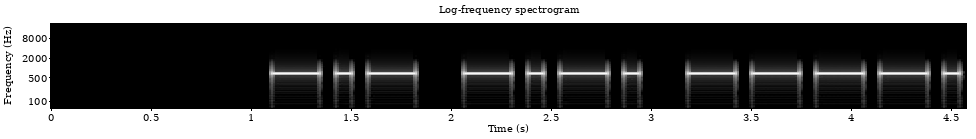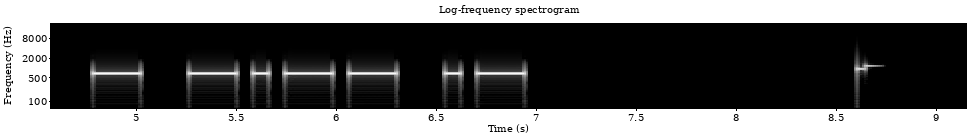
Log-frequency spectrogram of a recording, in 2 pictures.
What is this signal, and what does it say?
Morse code, heard as a keyed tone, about 15 wpm, 700 Hz. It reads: KC9TYA
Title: NA SOTA Chaser Callsigns 15wpm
